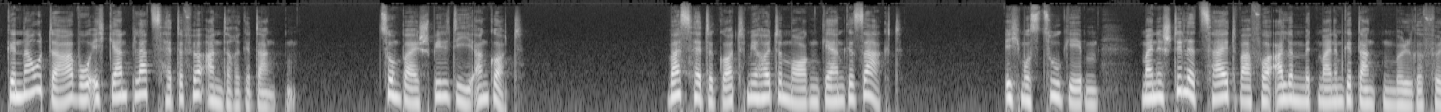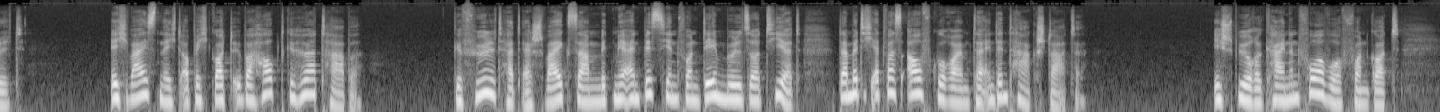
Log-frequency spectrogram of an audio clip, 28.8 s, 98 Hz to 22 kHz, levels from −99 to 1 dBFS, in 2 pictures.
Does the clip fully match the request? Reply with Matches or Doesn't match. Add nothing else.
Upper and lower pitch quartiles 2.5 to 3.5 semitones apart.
Doesn't match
